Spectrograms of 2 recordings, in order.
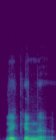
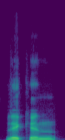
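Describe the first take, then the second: Both takes have the same delivery.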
